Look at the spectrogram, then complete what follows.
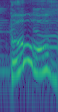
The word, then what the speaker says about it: Boov: Boove rhymes with groove.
